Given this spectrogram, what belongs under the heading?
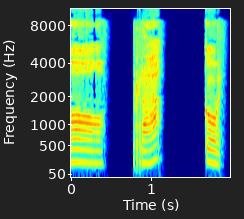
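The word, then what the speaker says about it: มรกต: ไพร สะ สะ นี มรกร ออก เสียง ว่า มอ พระ กด พร้อม กัน นะ คะ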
